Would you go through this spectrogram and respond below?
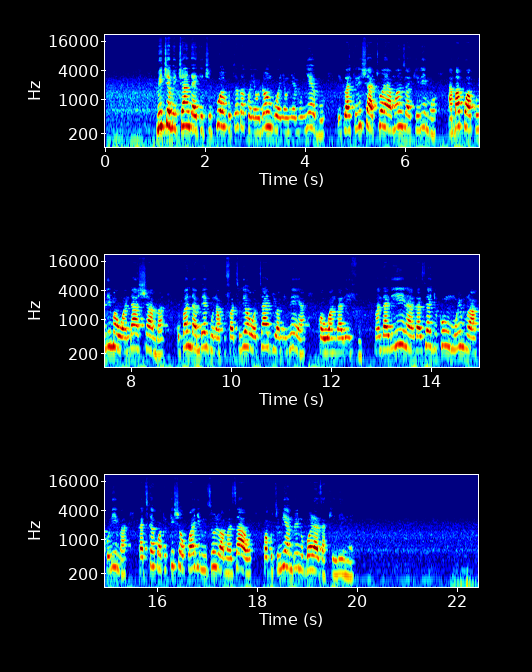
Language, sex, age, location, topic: Swahili, male, 18-24, Dar es Salaam, agriculture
